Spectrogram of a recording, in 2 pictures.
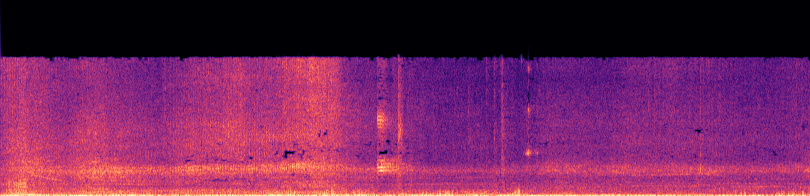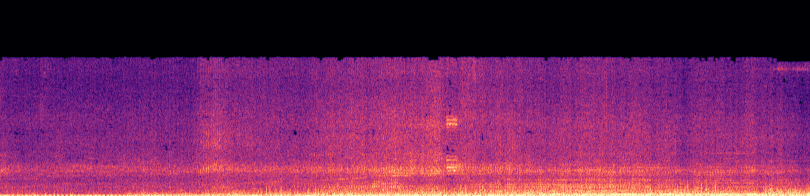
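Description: Motorcycle engine running steadily as the bike rides along, with wind noise on the microphone.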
